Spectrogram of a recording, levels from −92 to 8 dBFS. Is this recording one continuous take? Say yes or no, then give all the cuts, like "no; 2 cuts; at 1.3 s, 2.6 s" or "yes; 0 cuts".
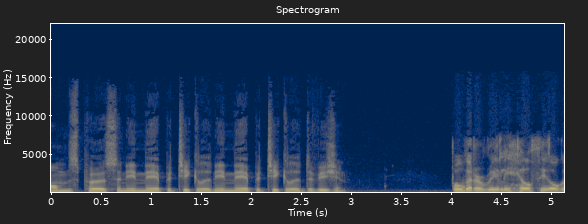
no; 2 cuts; at 1.6 s, 4.1 s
